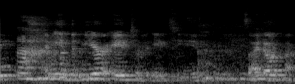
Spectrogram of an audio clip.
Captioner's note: audience chuckling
